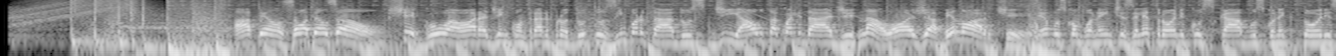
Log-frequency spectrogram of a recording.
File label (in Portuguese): Locutor; Loja De Eletronicos B Norte Importados Itacoatiara AM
